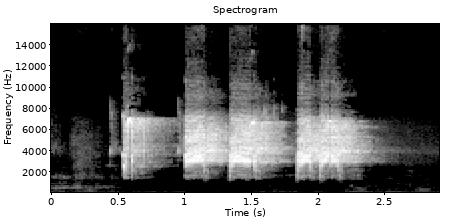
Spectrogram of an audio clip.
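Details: Kala teetar, the black francolin, giving a loud rasping call: a brief lead-in note followed by three strong, scratchy bursts about half a second apart, fading at the end over a quiet background.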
